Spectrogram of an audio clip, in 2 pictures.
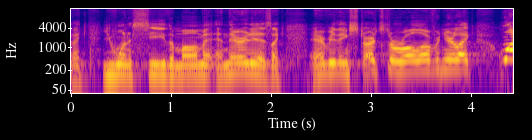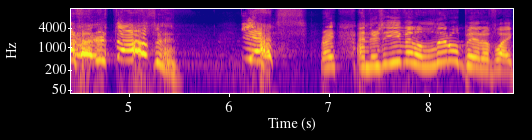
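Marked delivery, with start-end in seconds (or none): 4.3-6.8 very high, very loud, thrilled whooping cheer. Describing watching the odometer roll over, acting out excitement. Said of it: "you're getting all excited".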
